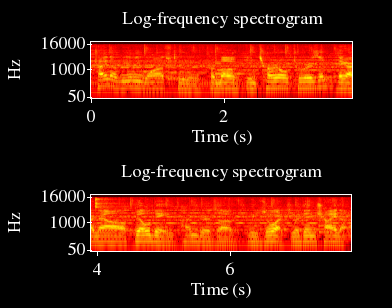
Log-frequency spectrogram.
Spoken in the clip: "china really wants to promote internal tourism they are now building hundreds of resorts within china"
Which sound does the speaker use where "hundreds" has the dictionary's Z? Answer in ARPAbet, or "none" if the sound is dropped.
Z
